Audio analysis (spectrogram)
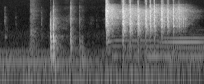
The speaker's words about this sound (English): All right, I'm gonna flip a coin and decide which direction I want to take, at least.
